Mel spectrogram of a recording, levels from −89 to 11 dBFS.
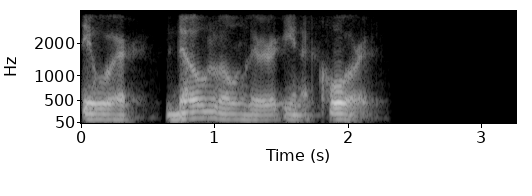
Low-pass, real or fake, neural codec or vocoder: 3.6 kHz; fake; codec, 24 kHz, 1.5 kbps, HILCodec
